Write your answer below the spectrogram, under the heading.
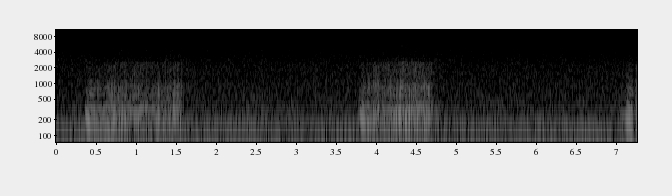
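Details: Snoring cat Gribouille: two long rattling snore breaths about three seconds apart, each starting with a short rising catch and then a rough, grainy buzz. A third snore begins at the end, over a low steady hum.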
